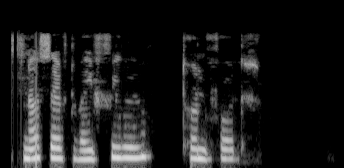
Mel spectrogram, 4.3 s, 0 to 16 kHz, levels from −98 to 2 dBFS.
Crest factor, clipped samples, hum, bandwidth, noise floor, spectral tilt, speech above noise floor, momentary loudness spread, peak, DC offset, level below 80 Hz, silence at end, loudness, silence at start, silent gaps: 16 dB; under 0.1%; none; 7.6 kHz; under -90 dBFS; -5.5 dB/octave; over 70 dB; 16 LU; -6 dBFS; under 0.1%; -58 dBFS; 1.1 s; -21 LUFS; 0.15 s; none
